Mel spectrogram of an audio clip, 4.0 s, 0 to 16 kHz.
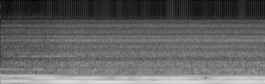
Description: PAD 50-2.wav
